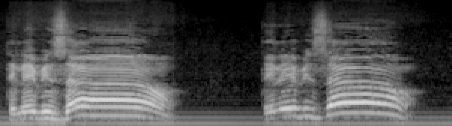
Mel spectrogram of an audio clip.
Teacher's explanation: Quando eu chamo televisão, o zão fica mais intenso para mim. Eu me demoro mais ao pronunciar a sílaba zão. Televisão! Porque ela é a sílaba tônica, a sílaba de maior intensidade.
